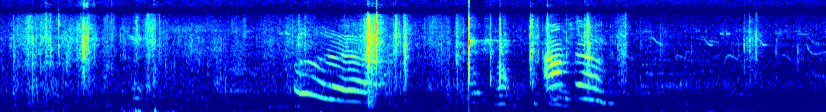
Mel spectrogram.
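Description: Short, high-pitched wordless vocal calls: one long call sliding down in pitch about three seconds in, then a few short rising-and-falling calls a couple of seconds later. A sharp click falls between them.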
